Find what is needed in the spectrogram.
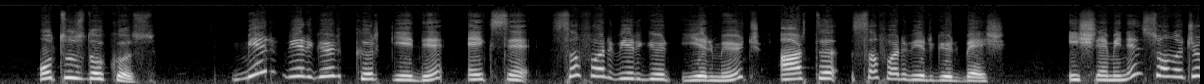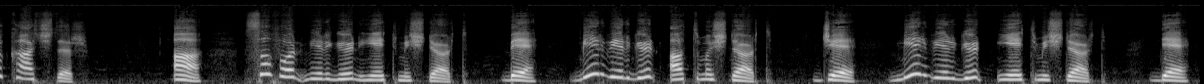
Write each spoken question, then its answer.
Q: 1,47 eksi 0,23 artı 0,5 işleminin sonucu kaçtır?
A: Yanıt C'dir.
